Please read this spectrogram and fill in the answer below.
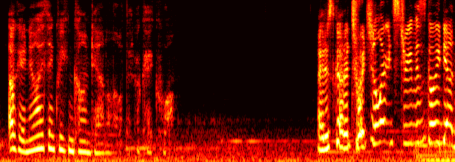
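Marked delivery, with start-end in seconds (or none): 0.1-2.2 quick hushed whisper, calming down; fast whisper. Real, not acted. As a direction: hurry it out in a whisper. Calming the chat down.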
